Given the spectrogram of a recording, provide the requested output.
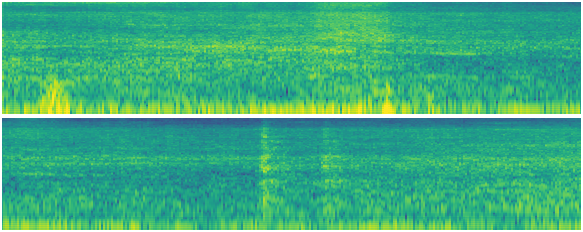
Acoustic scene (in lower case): residential area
